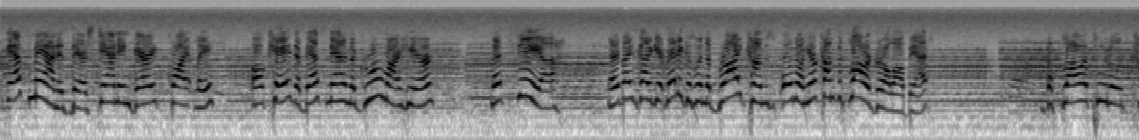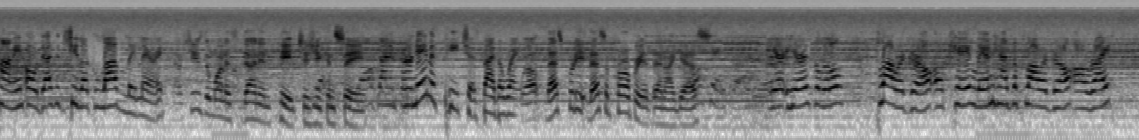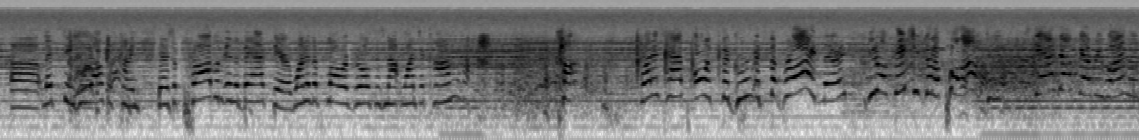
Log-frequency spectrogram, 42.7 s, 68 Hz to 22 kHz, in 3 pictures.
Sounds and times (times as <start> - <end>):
Music: 0.0 - 42.7
Speech: 25.3 - 34.2.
